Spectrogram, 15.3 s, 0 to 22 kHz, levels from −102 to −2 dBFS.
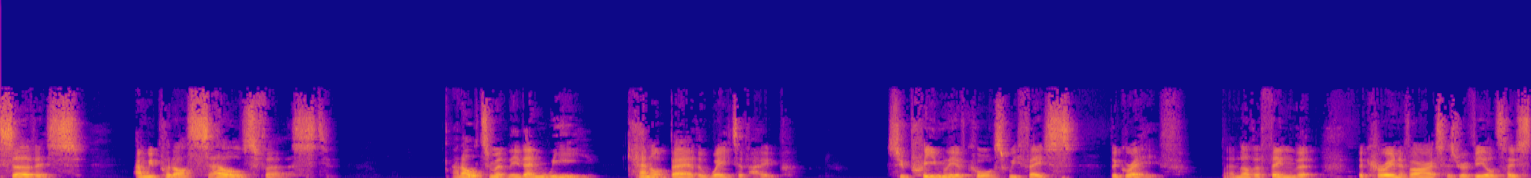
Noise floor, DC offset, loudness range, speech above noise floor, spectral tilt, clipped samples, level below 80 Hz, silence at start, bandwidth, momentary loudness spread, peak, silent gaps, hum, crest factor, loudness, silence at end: under -90 dBFS; under 0.1%; 3 LU; over 64 dB; -4 dB/octave; under 0.1%; -72 dBFS; 0 s; 11.5 kHz; 14 LU; -8 dBFS; none; none; 20 dB; -27 LUFS; 0 s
